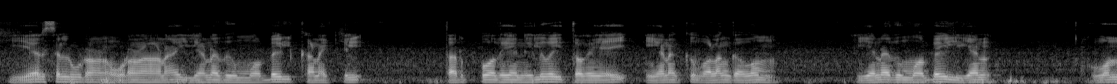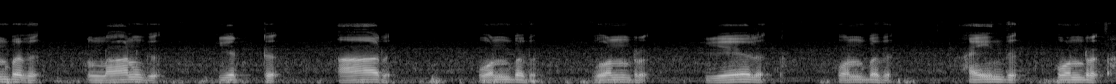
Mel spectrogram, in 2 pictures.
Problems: none marked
